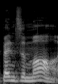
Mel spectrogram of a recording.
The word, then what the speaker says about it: Benzema: So it's Benzema.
